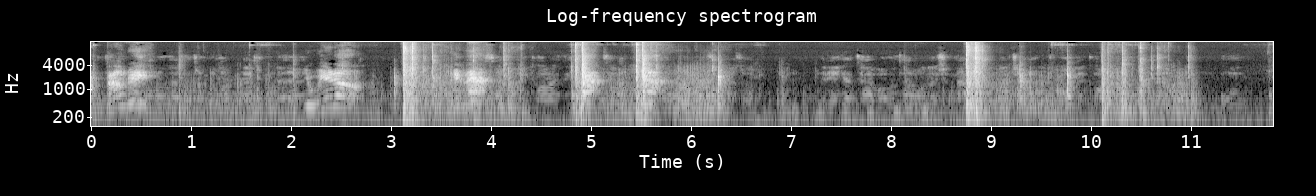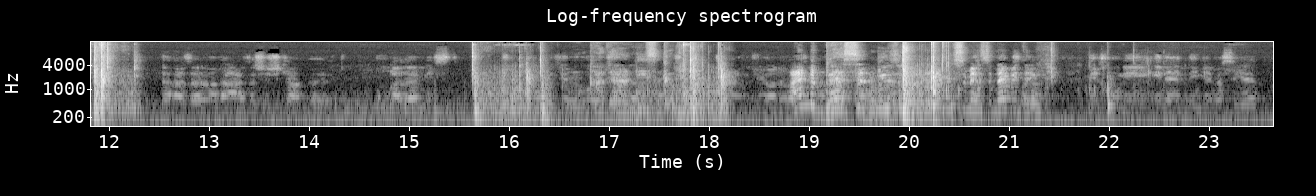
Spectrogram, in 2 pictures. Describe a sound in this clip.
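A foosball ball clacks sharply against the rods and walls of the table.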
